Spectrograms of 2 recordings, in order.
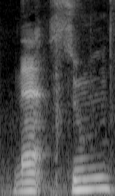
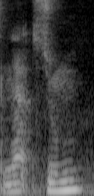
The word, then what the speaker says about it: Natsume: fun game by uh natsume I think that's name pronounced that company is natum or natsumi I think it's like nsum the their logo if I remember correctly it was like nsum serious fun but this is a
